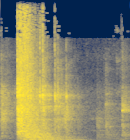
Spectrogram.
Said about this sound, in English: Shall I just shut this door? Yeah, just put it to...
